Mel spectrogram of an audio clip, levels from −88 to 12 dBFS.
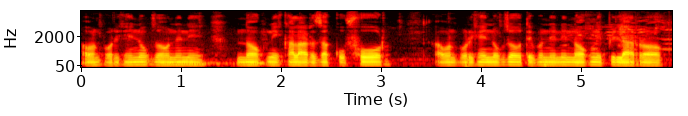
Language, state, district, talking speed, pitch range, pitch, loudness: Kokborok, Tripura, West Tripura, 185 wpm, 95-100 Hz, 95 Hz, -19 LUFS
